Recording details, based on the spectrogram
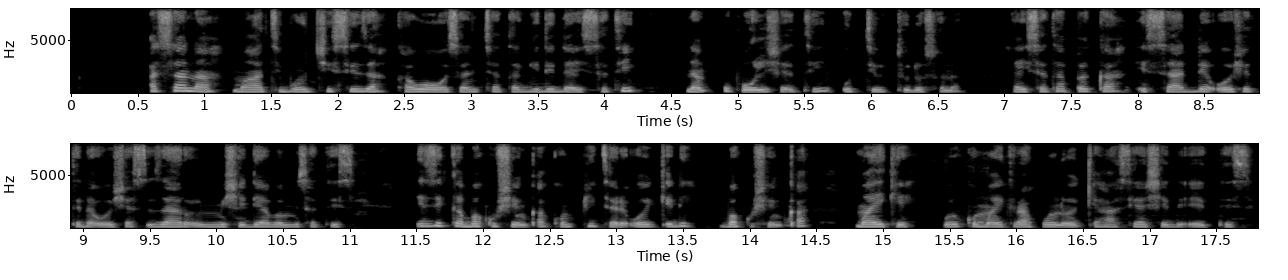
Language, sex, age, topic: Gamo, female, 18-24, government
